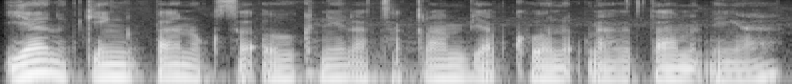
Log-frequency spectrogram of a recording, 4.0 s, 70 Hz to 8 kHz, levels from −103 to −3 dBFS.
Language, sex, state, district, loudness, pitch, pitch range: Garo, male, Meghalaya, West Garo Hills, -19 LUFS, 95 Hz, 90-105 Hz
